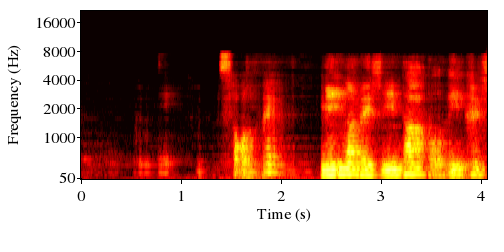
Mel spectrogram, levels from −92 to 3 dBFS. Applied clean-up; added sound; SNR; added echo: neural mask model DeepFilterNet 3.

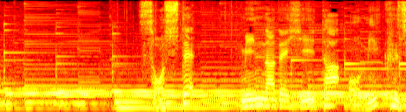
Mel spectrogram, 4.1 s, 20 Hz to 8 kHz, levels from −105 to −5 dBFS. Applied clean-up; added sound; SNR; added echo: none; none; none; none.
